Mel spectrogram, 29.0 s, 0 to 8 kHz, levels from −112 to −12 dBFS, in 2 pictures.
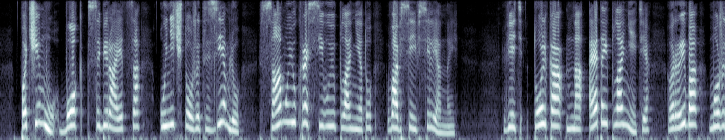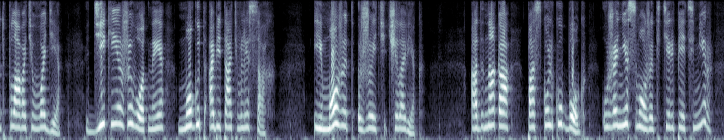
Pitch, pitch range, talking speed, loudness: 275 Hz, 245-315 Hz, 80 wpm, -17 LUFS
